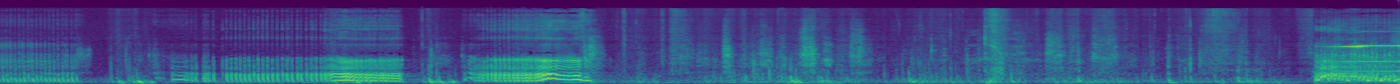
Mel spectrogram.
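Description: A dog growling in rough bouts, the loudest two about three and five seconds in, with fainter sounds between. Near the end a loud steady high tone starts as the band's track begins.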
